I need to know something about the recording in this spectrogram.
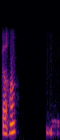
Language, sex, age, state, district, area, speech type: Maithili, male, 18-30, Bihar, Darbhanga, rural, conversation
